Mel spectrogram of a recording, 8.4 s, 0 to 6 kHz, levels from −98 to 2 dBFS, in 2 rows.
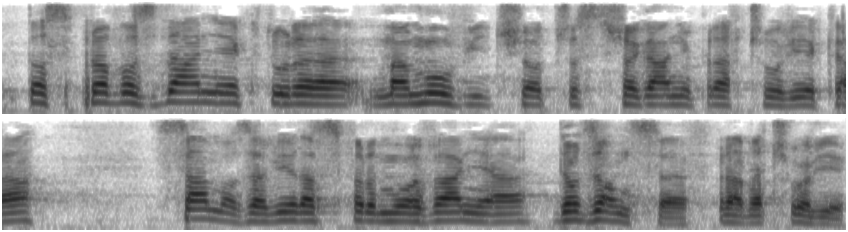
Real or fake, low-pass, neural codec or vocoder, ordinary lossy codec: fake; 5.4 kHz; codec, 16 kHz in and 24 kHz out, 2.2 kbps, FireRedTTS-2 codec; none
